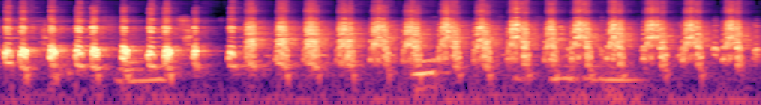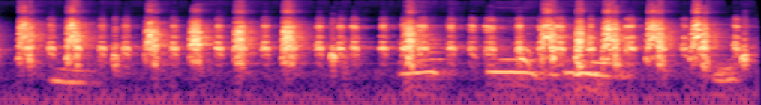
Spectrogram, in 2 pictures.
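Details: Pamir chukar, a four-year-old fighting and hunting partridge, calling a long sequence of harsh chucking notes about two per second, with short gaps and occasional faint low tones.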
